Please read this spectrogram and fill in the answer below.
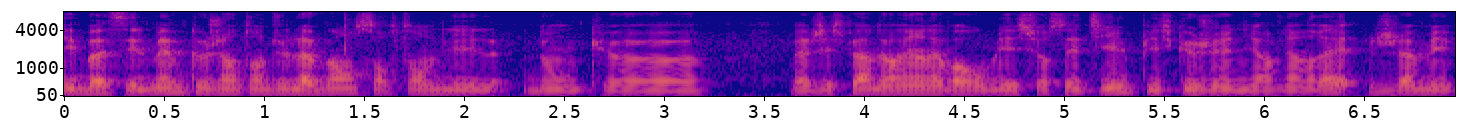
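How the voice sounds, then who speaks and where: Delivered at a moderate pace, the speech carries fairly even intonation. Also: man. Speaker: gaming youtuber. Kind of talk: let's play commentary. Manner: hesitant, many fillers.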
